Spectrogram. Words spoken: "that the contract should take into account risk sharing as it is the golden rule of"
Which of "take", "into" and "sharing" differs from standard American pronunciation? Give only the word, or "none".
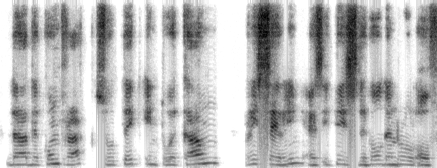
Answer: sharing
